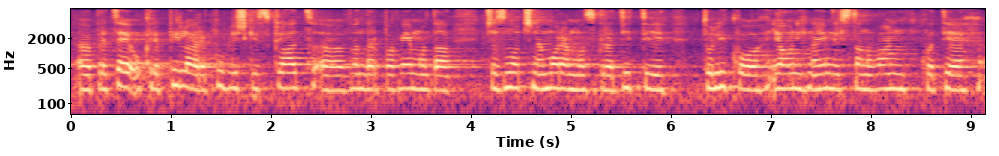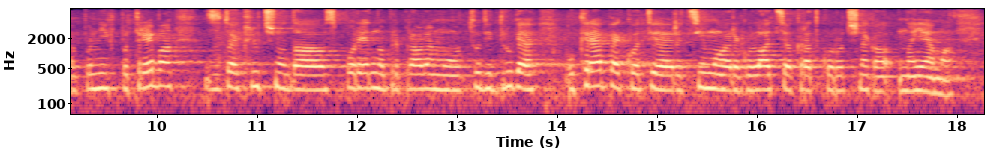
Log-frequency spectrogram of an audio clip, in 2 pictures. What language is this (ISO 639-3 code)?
slv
